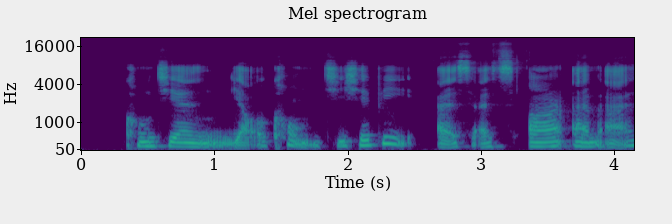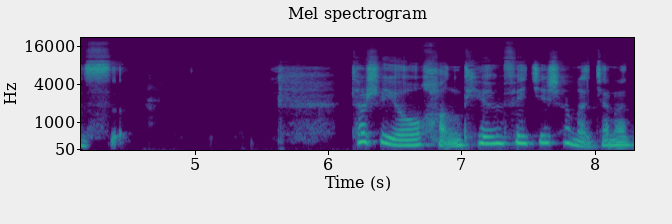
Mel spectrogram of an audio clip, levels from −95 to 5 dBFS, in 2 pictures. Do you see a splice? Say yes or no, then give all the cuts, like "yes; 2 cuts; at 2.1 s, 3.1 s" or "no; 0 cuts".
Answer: no; 0 cuts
